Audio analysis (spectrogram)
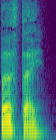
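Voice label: "birthday", British English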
